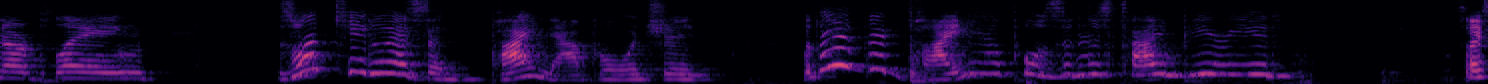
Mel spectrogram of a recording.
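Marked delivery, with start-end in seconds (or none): 5.0-8.1 high-pitched, incredulous wondering; baffled aside, pitched way up; puzzled questioning. Real, not acted. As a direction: question it in a much higher voice. Puzzled aside about an anachronism.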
